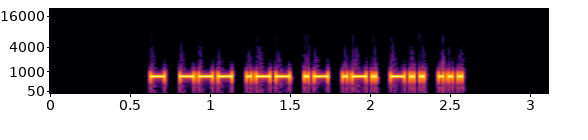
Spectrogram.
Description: Morse code, heard as a keyed tone, about 40 wpm, 700 Hz. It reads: TOWARDS
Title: Sentences from Top 1000 Words - Review Part 2 - New Word Drill - 40wpm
